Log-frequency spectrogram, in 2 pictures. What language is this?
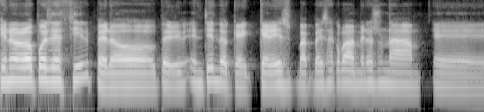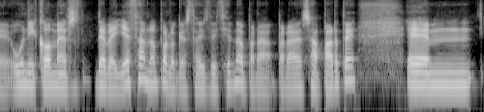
Spanish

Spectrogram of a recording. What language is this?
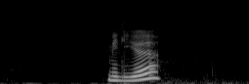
Swedish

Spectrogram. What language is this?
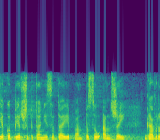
Polish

